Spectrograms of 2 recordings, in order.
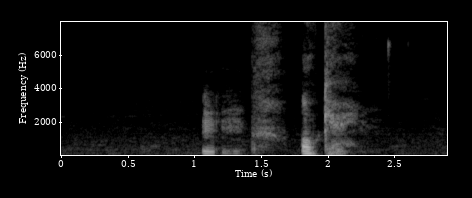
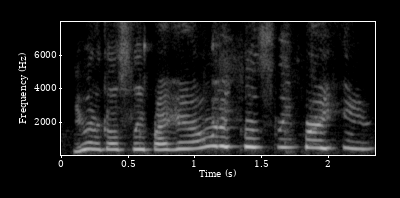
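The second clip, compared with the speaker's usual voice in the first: put-on very high, childish sleepy voice; babyish pleading. Teasing over a nap at the table, babyish squeak.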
